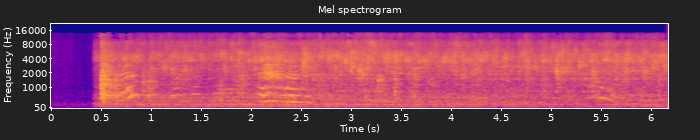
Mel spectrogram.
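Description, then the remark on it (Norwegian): Fish deep-frying in pots of hot fat for lunch packs at a small hotel and eatery gives a loud, steady sizzling hiss that starts abruptly and continues throughout, with faint voices murmuring in the background. “Det koker i smultgrytene til yokobai-kava. Her frityrstekes fisk”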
